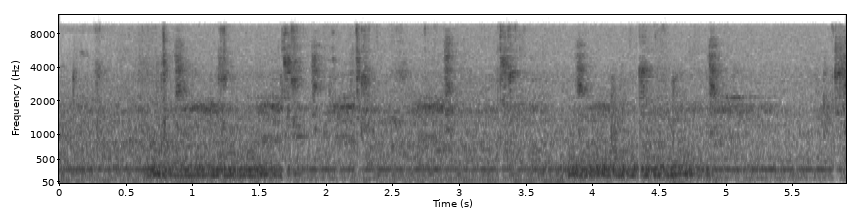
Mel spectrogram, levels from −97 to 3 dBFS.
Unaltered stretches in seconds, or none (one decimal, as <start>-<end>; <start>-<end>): 0.8-5.9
